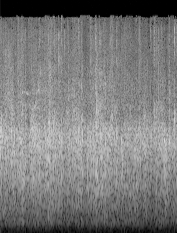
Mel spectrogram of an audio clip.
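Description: A crowd applauds a man after he shared his personal story, a steady, dense wash of many hands clapping at an even, fairly loud level throughout, with no voices standing out above it.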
